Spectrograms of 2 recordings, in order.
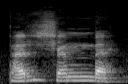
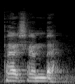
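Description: First: The word is said at a slower pace. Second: The word is said at a faster pace.

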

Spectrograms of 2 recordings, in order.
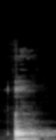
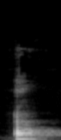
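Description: The two takes are said the same way.

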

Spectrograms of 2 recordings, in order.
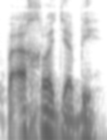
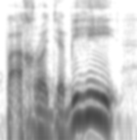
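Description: First: The final word ends cut short on h. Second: The final word ends with a long vowel. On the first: The reading stops at this word. "kalau dihentikan" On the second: The reading continues into the next words. "tetap panjang kalau dibaca"

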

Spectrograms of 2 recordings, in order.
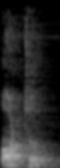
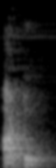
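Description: First: The first vowel is a rounded English 'aw'. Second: The first vowel is an open Kannada 'aa'. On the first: The speaker calls it right. "But ಅದು ಹೇಗೆ ಹೇಳ್ಬೇಕು ನಾವು" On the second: The speaker calls it wrong. "ನಾವು ಹೆಂಗೆ ಹೇಳ್ತೀವಿ"

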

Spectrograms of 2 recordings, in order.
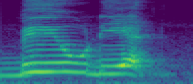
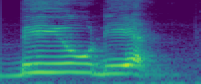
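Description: The two takes are said the same way.

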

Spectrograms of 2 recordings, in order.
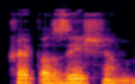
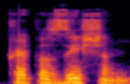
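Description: The two takes are said the same way.

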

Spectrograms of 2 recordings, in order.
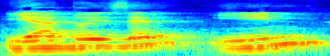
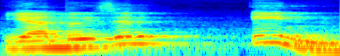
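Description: First: The final syllable flows out smoothly without a jolt. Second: The final syllable comes out with an abrupt jolt. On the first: The speaker calls it right. "স্বাভাবিকভাবে বলতে হবে, কোনো টক্কর লাগবে না" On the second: The speaker calls it wrong. "টক্কর লাগিয়ে বলা যাবে না"

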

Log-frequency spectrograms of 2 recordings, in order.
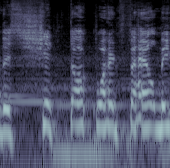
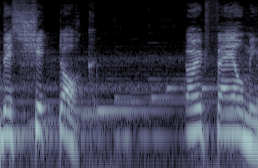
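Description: First: It runs on with no break after 'dock'. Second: There is a clear break after 'dock'. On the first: The bet is that the dock will not fail. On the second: The listener is being called a shit dock.

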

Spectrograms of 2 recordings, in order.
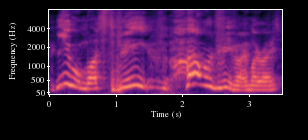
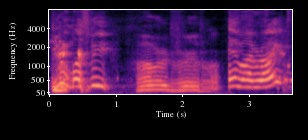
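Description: First: It is said in a character voice. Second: It is said in a generic, ordinary voice.

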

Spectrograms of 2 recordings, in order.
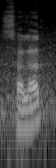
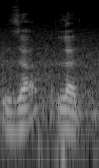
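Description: First: The word begins with an s sound. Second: The word begins with a z sound. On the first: The speaker calls it wrong. "সালাত না" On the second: The speaker calls it right. "জয়ের মতো উচ্চারণটা হবে"

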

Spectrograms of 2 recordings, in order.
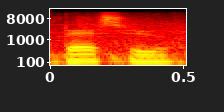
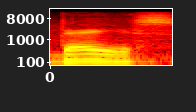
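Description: First: The word ends with a clear final u vowel. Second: The word ends without a final vowel sound. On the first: The speaker calls it wrong. "and not Desu. Why did you romanize that U in there then?" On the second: The speaker calls it right. "It was actually just Dace"

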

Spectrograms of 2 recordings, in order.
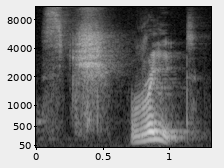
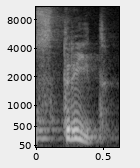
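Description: First: The s is followed by a ch sound. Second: The s is followed by a plain t sound. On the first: The speaker calls it right. "Ми кажемо стріт" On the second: The speaker calls it wrong. "Ми не кажемо стріт"

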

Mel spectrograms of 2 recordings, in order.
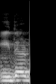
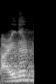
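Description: First: The first vowel sounds like 'ee'. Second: The first vowel sounds like 'eye'. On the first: This is the usual American pronunciation. "এই প্রোনাউন্সিয়েশনটা US বেশিরভাগ ক্ষেত্রে হয়ে থাকে" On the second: This is the usual British pronunciation. "আইদার নাইদার এটা আমরা ব্রিটিশে বেশি দেখতে পাই"

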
